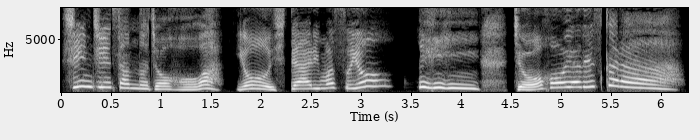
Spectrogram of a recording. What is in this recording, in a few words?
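BUILD OVER Japanese, Voice; GF Alarm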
